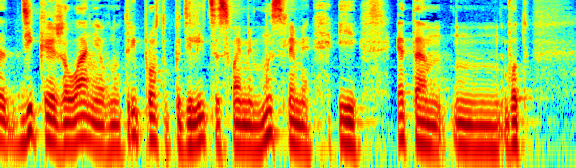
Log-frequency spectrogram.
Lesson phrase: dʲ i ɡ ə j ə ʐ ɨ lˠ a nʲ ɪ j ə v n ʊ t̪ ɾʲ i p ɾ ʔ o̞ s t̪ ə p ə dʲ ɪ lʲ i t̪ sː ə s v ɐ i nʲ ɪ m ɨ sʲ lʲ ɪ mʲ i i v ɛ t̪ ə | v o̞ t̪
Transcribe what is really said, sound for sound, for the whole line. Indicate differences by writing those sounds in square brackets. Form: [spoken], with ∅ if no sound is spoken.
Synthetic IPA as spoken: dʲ i [k] ə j ə ʐ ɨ lˠ a nʲ ɪ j ə v n ʊ t̪ ɾʲ i p ɾ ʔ o̞ s t̪ ə p ə dʲ ɪ lʲ i t̪ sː ə s v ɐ i [mʲ] ɪ m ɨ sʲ lʲ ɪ mʲ [ɪ] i [∅] ɛ t̪ ə | v o̞ t̪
